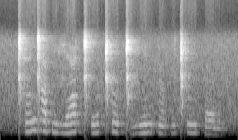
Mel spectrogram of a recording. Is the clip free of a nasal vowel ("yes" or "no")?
no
